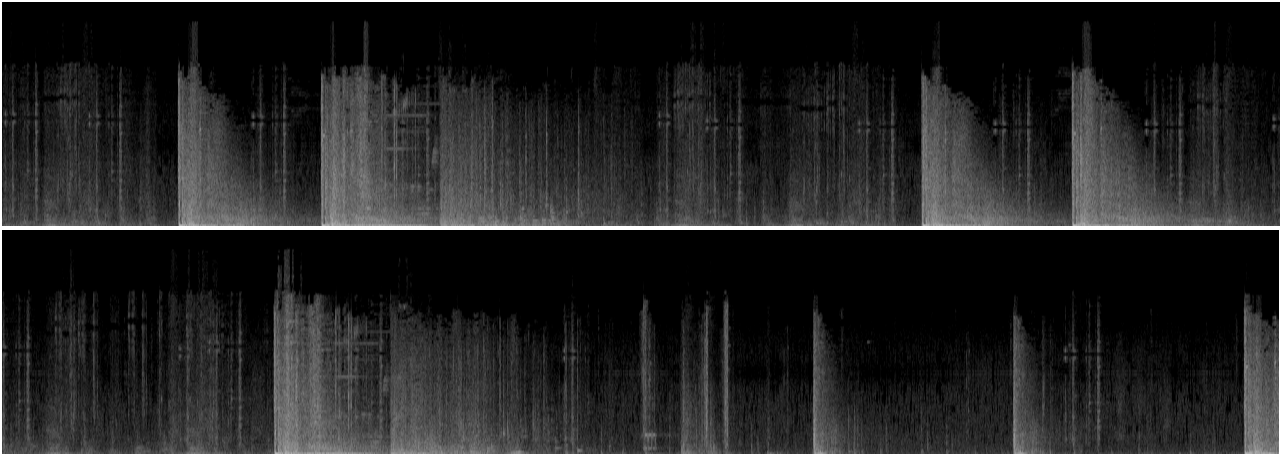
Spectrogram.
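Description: Gunshots in a video game practice map come as sharp, loud, isolated cracks spaced several seconds apart, each trailing off into a decaying tail, with a few quicker shots near the end.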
